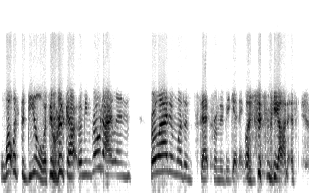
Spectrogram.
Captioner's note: laughter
